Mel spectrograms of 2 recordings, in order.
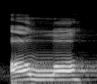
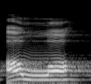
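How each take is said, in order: First: The first vowel sounds like an o. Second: The same.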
